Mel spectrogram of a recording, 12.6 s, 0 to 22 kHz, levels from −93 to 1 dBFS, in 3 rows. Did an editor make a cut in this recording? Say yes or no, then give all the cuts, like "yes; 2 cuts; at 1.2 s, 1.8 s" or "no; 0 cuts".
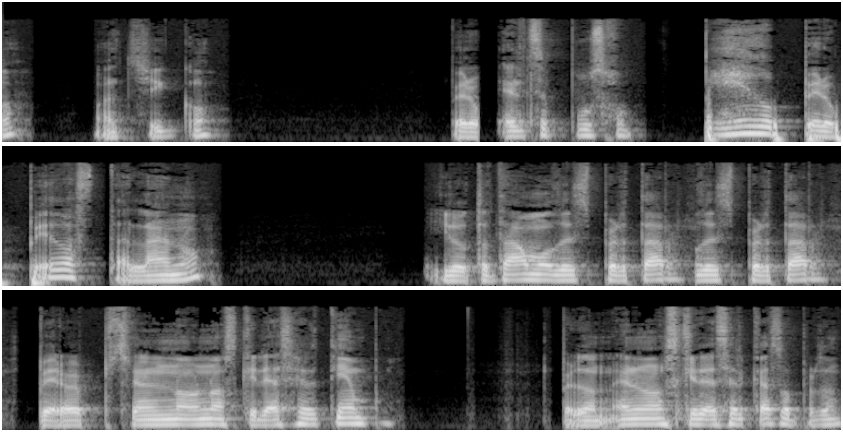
yes; 2 cuts; at 2.4 s, 7.7 s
